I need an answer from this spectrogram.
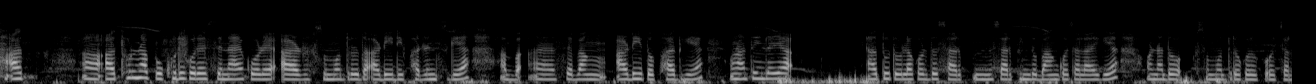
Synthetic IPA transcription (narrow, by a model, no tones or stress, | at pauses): a | at̪ʰuɾnapukʰuɾikɔɾɛsenajkɔɾɛʔaɾsɔmud̪ɾɔd̪ɔ̰ʔaɖiɖipʰaɾensɡɛja | sebaŋaɖit̪ɔpʰat̪ɡɛjaɔnat̪iĩləja | at̪uʈolakɔɾd̪ɔsasaɾpʰiŋd̪ɔbaŋkɔt͡ʃalajɡejaɔnad̪ɔsɔmud̪ɾɔkɔkɔt͡ʃala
